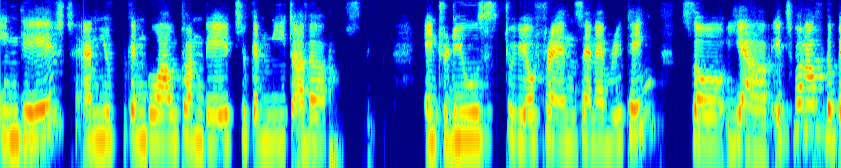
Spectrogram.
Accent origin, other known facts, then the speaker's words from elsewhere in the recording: Delhi, India; So I was born in India, the capital city of Delhi, and all of my family lives in India. I completed my education there.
